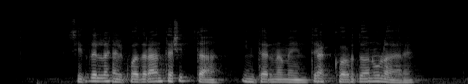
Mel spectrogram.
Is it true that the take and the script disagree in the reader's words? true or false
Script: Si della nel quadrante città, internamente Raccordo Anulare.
false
